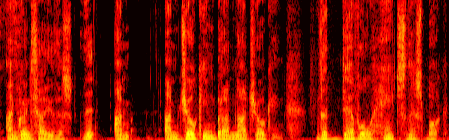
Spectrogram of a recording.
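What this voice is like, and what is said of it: Hoarse, strained voice. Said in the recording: “you have laryngitis”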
